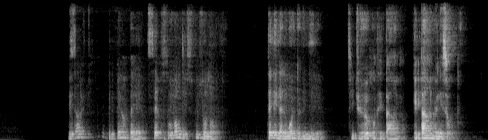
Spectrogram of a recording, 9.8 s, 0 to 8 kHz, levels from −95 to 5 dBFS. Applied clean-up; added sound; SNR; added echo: neural mask model DeepFilterNet 3.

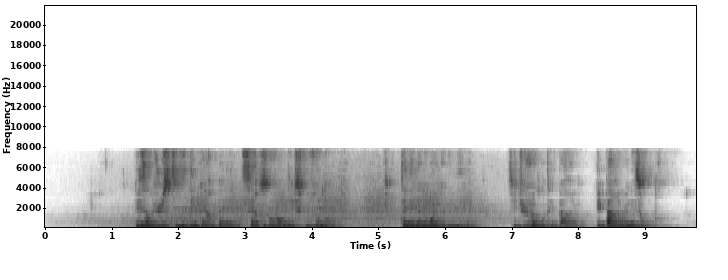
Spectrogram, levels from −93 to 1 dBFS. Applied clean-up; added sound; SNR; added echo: none; Train; 14 dB; reverberation time 0.8 s.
